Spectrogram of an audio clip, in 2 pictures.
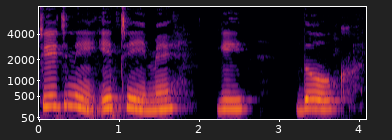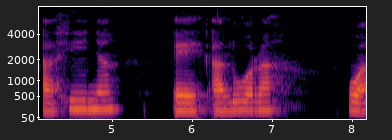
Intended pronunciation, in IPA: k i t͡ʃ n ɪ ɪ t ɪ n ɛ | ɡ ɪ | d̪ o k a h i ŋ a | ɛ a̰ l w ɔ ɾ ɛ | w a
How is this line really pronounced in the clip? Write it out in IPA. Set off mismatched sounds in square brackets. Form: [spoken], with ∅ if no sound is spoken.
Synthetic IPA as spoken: [t] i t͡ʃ n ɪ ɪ t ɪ [m] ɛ | ɡ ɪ | d̪ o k a h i [ɲ] a | ɛ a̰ l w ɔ ɾ [a] | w a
